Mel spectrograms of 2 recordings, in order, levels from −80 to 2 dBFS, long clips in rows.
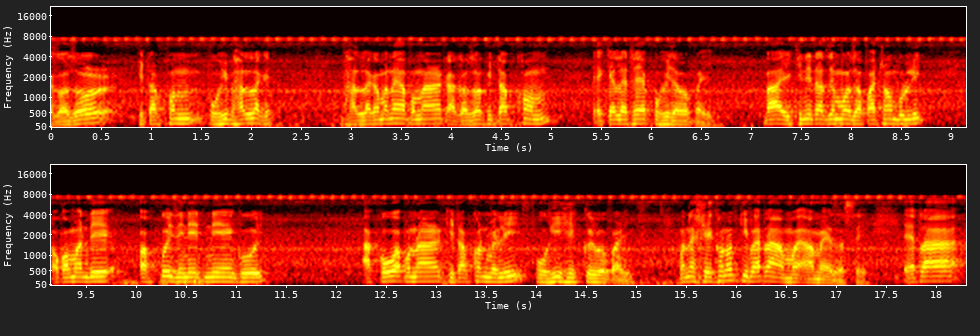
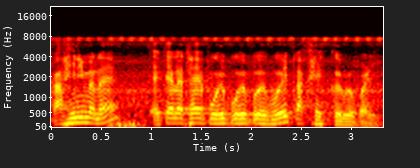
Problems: background sounds at intervals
